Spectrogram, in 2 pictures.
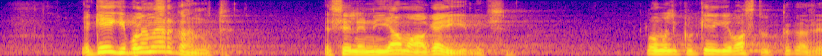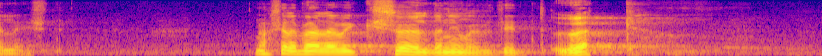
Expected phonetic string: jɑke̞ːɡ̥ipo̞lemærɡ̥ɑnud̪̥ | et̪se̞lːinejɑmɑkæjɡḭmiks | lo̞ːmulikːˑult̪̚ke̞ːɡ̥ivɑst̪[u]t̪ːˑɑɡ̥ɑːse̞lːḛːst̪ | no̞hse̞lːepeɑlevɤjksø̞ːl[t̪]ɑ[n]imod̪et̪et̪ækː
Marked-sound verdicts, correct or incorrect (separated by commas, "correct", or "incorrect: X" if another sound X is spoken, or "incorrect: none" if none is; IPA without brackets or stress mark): correct, incorrect: d̪, correct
